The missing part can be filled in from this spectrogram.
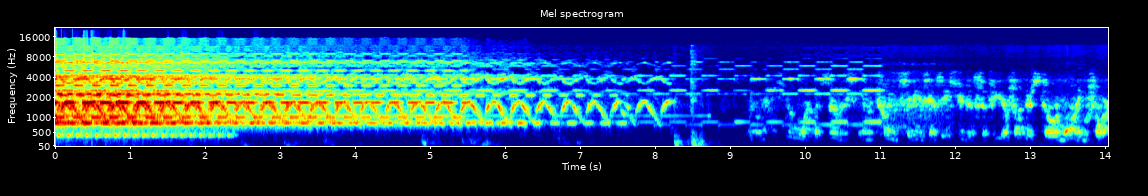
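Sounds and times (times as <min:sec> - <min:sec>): warbling electronic siren: 0:00.0 - 0:11.6
steady high tone: 0:00.0 - 0:11.8.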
